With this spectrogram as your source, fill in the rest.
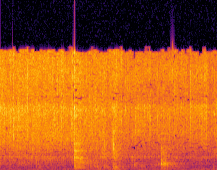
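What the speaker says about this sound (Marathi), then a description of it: "आता गवारी छान भाजलं" Cluster beans roast in a pan over a low gas flame: a soft, continuous sizzle broken by a few brief scraping stirs, close up and with no talking.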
